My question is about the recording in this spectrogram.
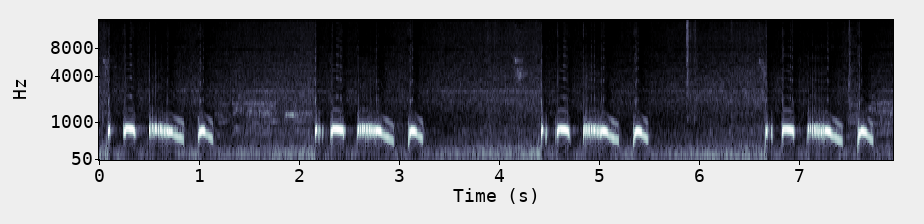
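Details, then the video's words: Spotted dove in the 'kuk 3' calling style, used as a lure to draw wild doves into answering; three phrases of short hollow coos, each ending in a longer drawn-out falling note, repeated about every two and a half seconds. "PANCINGAN DEKUKUR KUK 3 | BURUNG TEKUKUR LIAR MALES BUNYI LANGSUNG NYAUT"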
